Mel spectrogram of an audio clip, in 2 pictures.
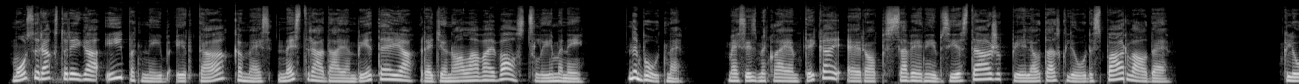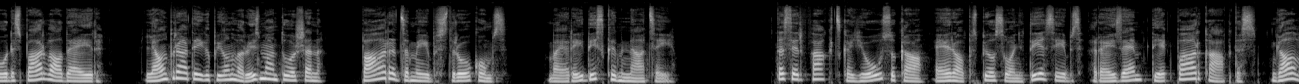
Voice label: female latvian voice over narrative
